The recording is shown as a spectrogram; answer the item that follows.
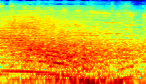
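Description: Rally car passing close at speed, its engine note dropping in pitch as it goes by, with a swell of tyre and snow noise loudest in the middle of the pass.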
